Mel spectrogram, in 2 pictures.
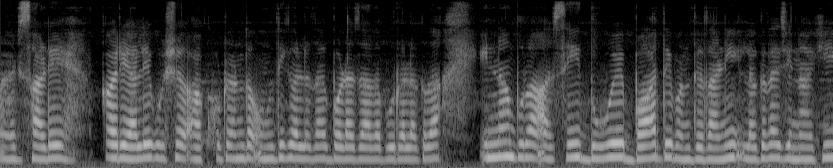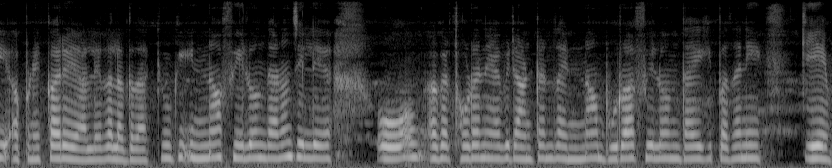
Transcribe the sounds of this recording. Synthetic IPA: saːɽeː | kəɾjaːleːkʊt͡ʃʰaːkʰːuːʈənd̪aːʊnd̪iːɡəld̪aːbəɽaːzjaːd̪aːbʊɾaːləɡd̪aː | ɪnːãːbʊɾaːəsẽːiːd̪uːeːbaːɾd̪eːbənd̪eːd̪aːniːləɡd̪aːɦɛːd͡ʒɪnãːkɪapɳeːkəɾaːleːd̪aːləɡd̪aːkjõːkɪɪnːãːpʰiːlɦõːnd̪aːnaːd͡ʒɪleːoːəɡəɾt̪ʰoːɽaːnaːʋiːɖãːɳʈənd̪aːɪnːaːbʊɾaːpʰiːlɦõːnd̪aːɛːkɪpət̪aːniː | kɪ

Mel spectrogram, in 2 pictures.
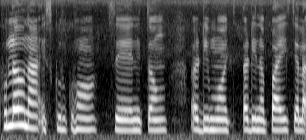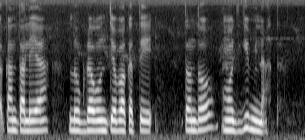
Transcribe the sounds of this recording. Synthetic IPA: kʰuləwnaʔiskulkɔɦɔ̃ | sɛnit̪ɔŋ | əɖimɔd͡ʒ | əɖinapajt͡ʃala̰ʔkant̪alɛja | lɔkɖawɔnt͡ʃabakat̪ɛʔ | t̪ɔnd̪ɔmɔ̃d͡ʒɡiminaʔhat̪ḁ

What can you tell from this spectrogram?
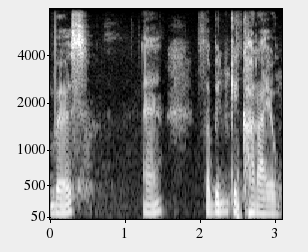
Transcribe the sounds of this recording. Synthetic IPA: ʋəːs | ɛ̃ː | sɐbɪnkekʰɐɾaːjoː

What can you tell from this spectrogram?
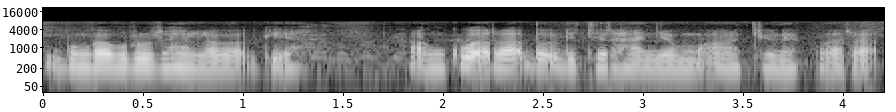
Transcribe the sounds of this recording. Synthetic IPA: bɔŋɡabuɾuɾɛɦə̃laɡa̰ʔɡɛja | a̰uŋkua̰ʔɾaʔd̪ɔʔɖit͡ʃɛɾaɦaɲd͡ʒɔmːa̰ʔat͡ʃɛɽ̃ɛkɔa̰ɾa̰ʔ

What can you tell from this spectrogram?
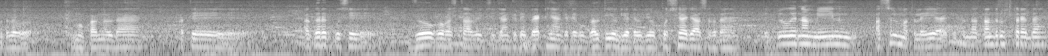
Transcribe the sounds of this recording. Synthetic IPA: mət̪ləb | mʊkəməld̪aːɦɛː | ə̰t̪eː | ə̰ɡəɾkʊseː | d͡ʒoːɡəʋəst̪ʰaːʋɪt͡ʃd͡ʒãːkɪt̪eːbɛːʈʰejãːkɪt̪eːkoɡəlt̪iːɦõnd̪iːɛːt̪eːʊt̪eopʊt͡ʃʰjaːd͡ʒaːsəkd̪aːɦɛː | t̪ḛːd͡ʒoːɪnaːmeːn | ə̰səlmət̪ləbeːɛ̰ːkɪbənd̪aːt̪ənd̪ɾʊst̪ɾɛ̃ːnd̪aːɦɛː

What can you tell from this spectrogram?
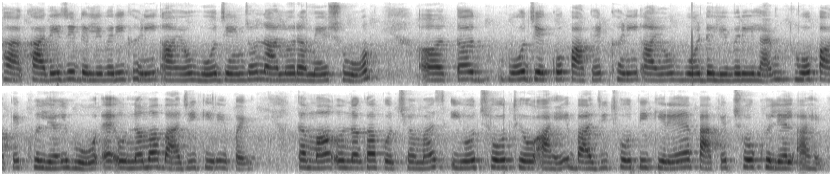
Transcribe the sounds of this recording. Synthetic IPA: kʰakʰaːd̪ed͡ʑiːɖɪlɪʋɾikʰɐɽ̃iʔaːɦjoɦuod͡ʑɐ̃ɦɪ̃ɲd͡ʑonaːloɾɐmeːʃɦuo | t̪ɐɦod͡ʑeːkopaːkeːʈ̚kʰɐɽ̃iʔaːɦjoɦuoɖɪlɪʋɾilaːɪɦopaːkeːʈ̚kʰʊlijəlɦuoʔɛ̃ːʊnə̆mãbaːd͡ʑikɪɾepɐi | t̪ɐmãʔʊnə̆kʰãːpʊt͡ɕʰiõməsɪɦot͡ɕʰoːt̪ʰijoʔa̰ːɦebaːd͡ʑit͡ɕʰoːt̪ʰikɪɾeɛ̃ːpaːkeːʈ̚t͡ɕʰoːkʰʊlijəla̰ːɦeː

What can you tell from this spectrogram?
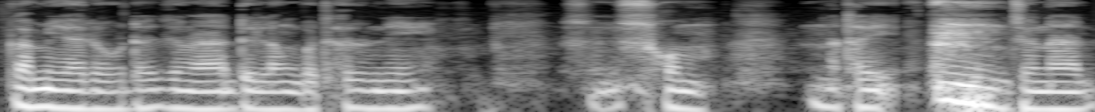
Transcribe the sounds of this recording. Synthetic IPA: ɡamiaɾɯdazɯŋnadɯjlaŋbɯtʰɯɾni | sɔmnatʰajzɯŋna

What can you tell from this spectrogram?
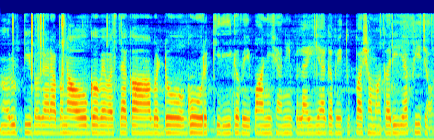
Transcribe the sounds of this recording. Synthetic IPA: ɾuːʈiʋəɣɛːɾabənaːoɡəʋjəʋəst̪ʰakabəɖoɡoːɾəkʰːiːd̪iːɡɐʋepaːniʃaːnipəlaːiɛɡɐʋet̪ʊpaʃɐmãːkəɾiɛpʰid͡ʒaːo

